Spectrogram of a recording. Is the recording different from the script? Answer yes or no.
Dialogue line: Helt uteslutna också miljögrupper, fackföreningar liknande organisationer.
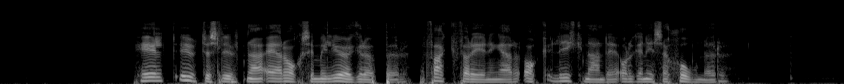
yes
